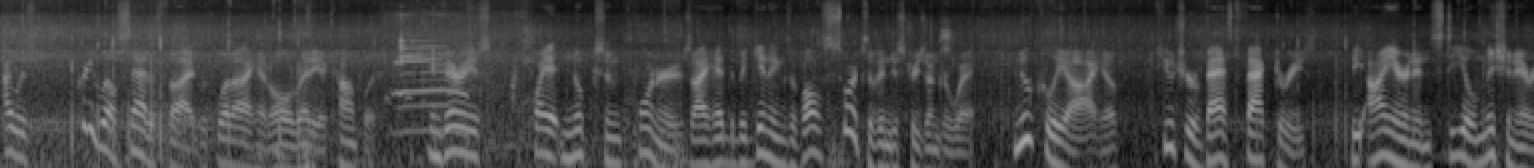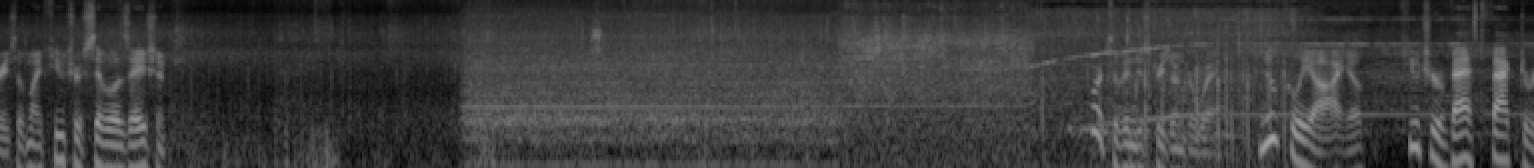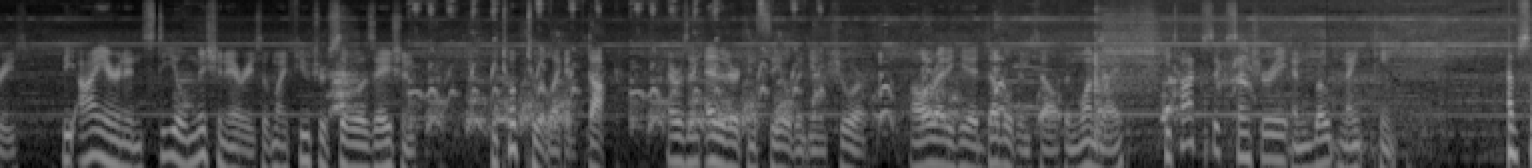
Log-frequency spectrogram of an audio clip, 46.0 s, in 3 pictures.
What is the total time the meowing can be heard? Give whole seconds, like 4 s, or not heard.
3 s.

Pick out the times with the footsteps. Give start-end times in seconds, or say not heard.
not heard.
